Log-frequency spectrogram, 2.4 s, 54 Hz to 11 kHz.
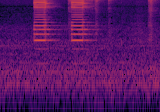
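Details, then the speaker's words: Align RCE BL80X/BL50X ESC powered up again after transmitter setup, with the Beast plus initializing: two short high beeps about half a second apart, then quiet. Normal ESC arming. "just to make sure that everything boots properly I'm going to go ahead and plug the battery back in wait for the Beast plus to initialize itself"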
